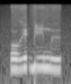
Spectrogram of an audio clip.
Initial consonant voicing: voiced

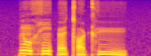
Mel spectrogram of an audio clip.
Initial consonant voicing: voiced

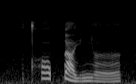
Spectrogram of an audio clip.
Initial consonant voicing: voiceless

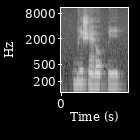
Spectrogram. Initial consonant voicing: voiced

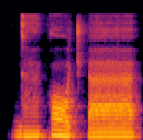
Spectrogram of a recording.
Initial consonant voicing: voiced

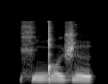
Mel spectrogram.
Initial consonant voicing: voiceless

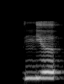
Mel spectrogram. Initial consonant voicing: voiced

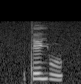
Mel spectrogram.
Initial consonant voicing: voiceless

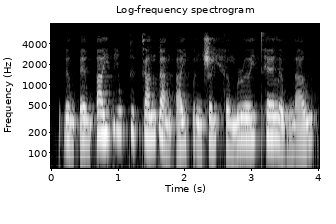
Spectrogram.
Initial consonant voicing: voiced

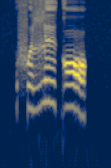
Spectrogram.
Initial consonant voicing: voiceless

